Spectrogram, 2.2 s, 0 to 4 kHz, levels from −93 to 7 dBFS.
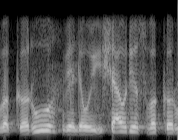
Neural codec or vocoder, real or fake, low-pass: none; real; 3.6 kHz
